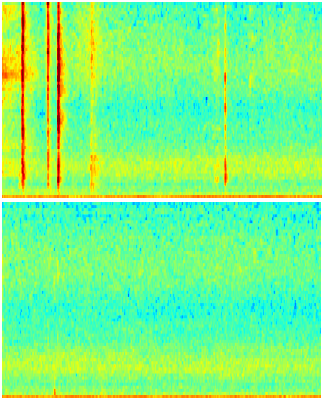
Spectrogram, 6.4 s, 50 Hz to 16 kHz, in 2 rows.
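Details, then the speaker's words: Macintosh PowerBook 165C on bench power supply during restoration, ROM installed: a few quick ticks then a steady low hum with no grinding as the hard drive spins up and boots; main board good, normal spin-up. "i hear it starting up yep she's booting all right so we know the main board is good"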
